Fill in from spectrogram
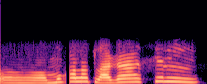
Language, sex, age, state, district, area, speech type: Assamese, female, 18-30, Assam, Darrang, rural, conversation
